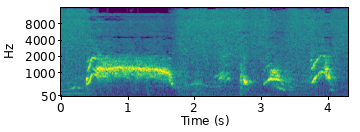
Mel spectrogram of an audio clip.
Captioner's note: speaking in foreign language; groaning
